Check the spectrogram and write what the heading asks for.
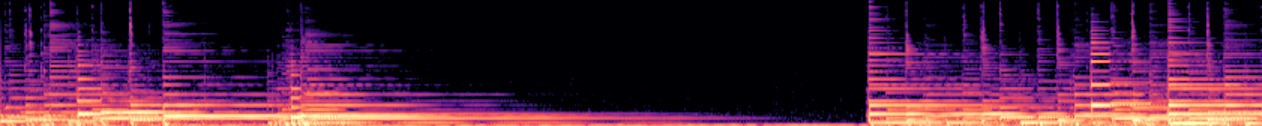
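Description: Background acoustic guitar music, plucked and strummed. About three seconds in, a chord rings out and slowly fades, and the strumming starts again near the three-quarter mark.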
